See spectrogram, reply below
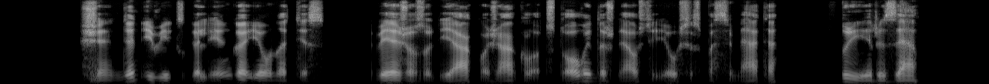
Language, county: Lithuanian, Utena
